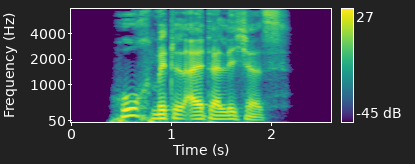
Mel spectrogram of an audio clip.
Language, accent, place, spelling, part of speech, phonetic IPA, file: German, Germany, Berlin, hochmittelalterliches, adjective, [ˈhoːxˌmɪtl̩ʔaltɐlɪçəs], De-hochmittelalterliches.ogg
- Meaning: strong/mixed nominative/accusative neuter singular of hochmittelalterlich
